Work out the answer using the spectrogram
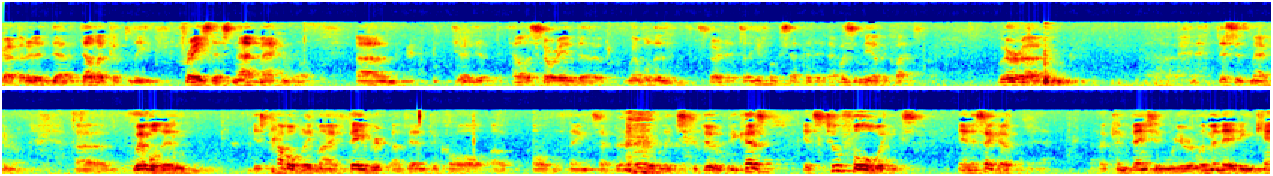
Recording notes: A clip from the Axthelm Lecture. In the Marquette University Alumni Memorial Union.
